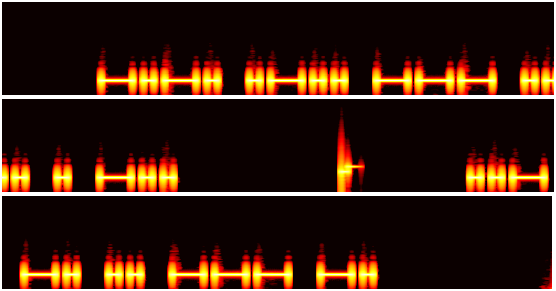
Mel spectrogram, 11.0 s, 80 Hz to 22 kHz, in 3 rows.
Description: Morse code, heard as a keyed tone, about 17 wpm, 700 Hz. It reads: CLOSED UNION
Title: Sentences from Top 1400 Words - New Word Drill - 17wpm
